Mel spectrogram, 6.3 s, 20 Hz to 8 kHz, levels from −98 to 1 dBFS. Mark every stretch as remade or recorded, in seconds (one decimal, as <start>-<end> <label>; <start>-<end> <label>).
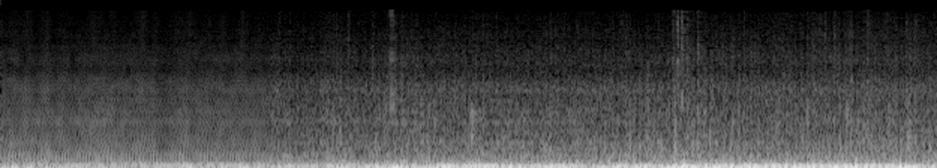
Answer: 0.0-1.8 remade; 1.8-6.3 recorded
